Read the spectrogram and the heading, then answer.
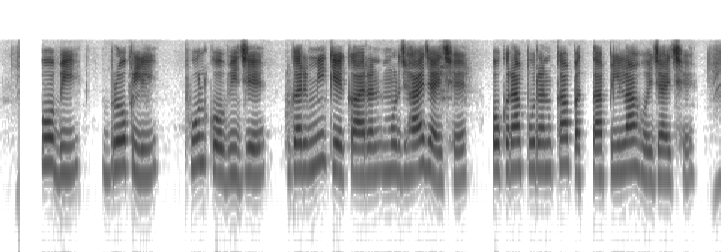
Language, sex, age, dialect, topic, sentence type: Maithili, female, 31-35, Angika, agriculture, statement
